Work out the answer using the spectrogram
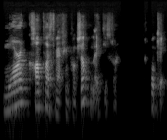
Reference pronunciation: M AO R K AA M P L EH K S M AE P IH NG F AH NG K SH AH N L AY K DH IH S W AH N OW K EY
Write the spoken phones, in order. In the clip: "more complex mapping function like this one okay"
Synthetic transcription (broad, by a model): M AO R K AA M P L EH K S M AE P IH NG P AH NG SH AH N L AY K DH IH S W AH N OW K EY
